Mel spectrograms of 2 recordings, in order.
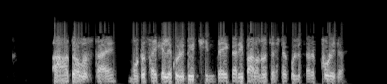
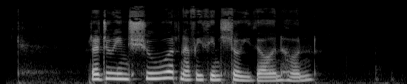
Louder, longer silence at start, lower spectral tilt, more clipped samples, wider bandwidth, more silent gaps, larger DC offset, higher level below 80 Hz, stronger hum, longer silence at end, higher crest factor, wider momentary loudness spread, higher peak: first, -15 LUFS vs -23 LUFS; first, 0.5 s vs 0.2 s; about the same, -5.5 dB/octave vs -4.5 dB/octave; neither; second, 8 kHz vs 16 kHz; neither; neither; first, -38 dBFS vs -58 dBFS; neither; second, 0.45 s vs 0.9 s; about the same, 16 dB vs 18 dB; about the same, 6 LU vs 7 LU; first, 0 dBFS vs -8 dBFS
